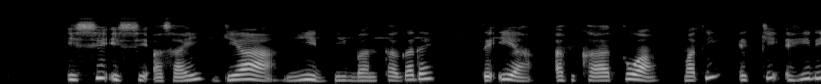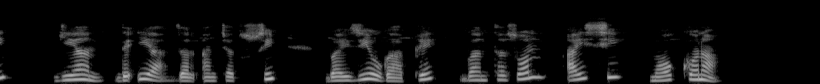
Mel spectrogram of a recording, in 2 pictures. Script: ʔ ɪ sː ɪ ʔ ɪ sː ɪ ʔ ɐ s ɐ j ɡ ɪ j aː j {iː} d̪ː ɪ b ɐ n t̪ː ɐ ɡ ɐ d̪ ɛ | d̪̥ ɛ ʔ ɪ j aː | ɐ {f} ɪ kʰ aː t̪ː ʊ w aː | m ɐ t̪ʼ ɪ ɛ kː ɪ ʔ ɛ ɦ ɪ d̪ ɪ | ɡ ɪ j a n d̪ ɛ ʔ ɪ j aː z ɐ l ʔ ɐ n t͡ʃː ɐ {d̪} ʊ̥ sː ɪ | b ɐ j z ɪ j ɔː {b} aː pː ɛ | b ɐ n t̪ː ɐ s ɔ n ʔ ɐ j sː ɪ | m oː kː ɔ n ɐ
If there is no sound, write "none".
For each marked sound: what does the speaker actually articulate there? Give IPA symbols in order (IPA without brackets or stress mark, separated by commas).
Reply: iː, f, t̪, ɡ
